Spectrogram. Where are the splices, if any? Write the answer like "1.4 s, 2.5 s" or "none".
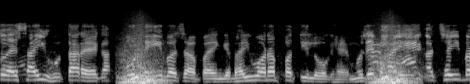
1.2 s, 3.6 s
